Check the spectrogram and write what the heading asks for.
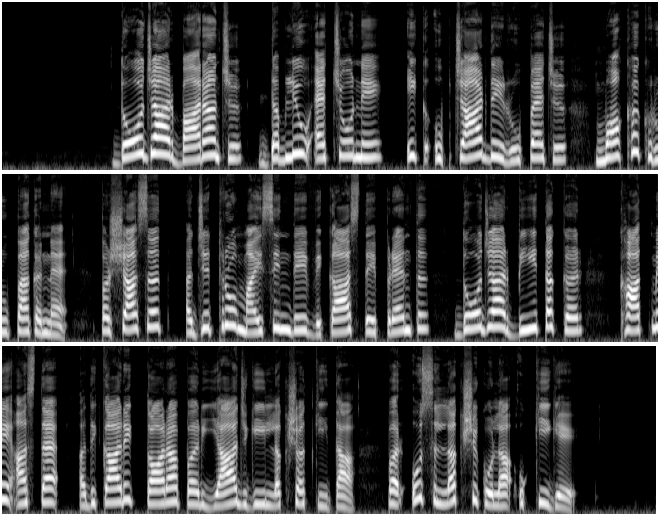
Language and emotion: Dogri, neutral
